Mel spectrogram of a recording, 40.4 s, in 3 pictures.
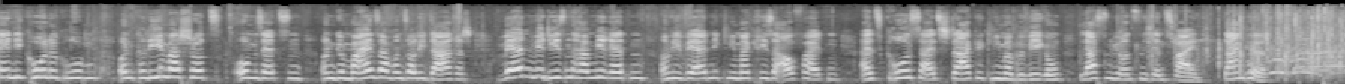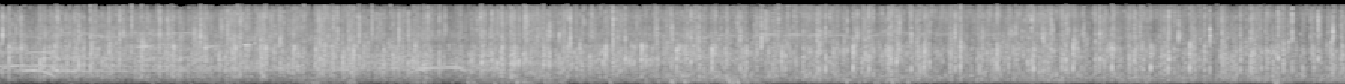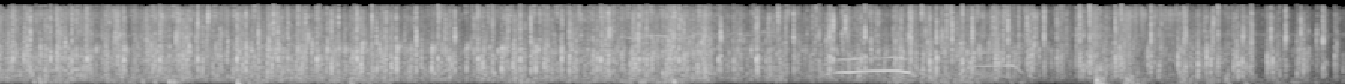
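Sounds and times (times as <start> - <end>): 
speech: 0.2 - 12.9
crowd applause: 12.0 - 40.3.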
